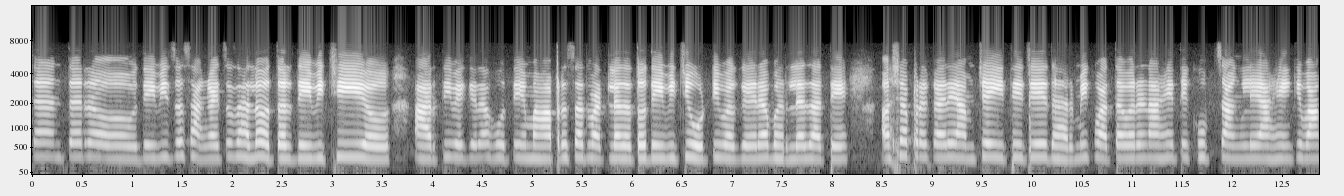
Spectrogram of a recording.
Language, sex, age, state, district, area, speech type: Marathi, female, 18-30, Maharashtra, Buldhana, rural, spontaneous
